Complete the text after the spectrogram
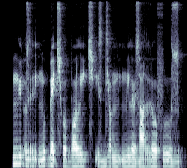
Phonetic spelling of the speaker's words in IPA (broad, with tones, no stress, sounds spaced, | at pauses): ŋ y˥ ɗ o̰˧ z r ḭ˧˩ ŋ͡m u˥ ɓ ɛ˥ t͡ɕʰ o˧˩ b ɔ˧ l i˧ t͡ɕʰ ḭ˧˩ z dʲ ɔ˧ ŋ͡m ḭ˧˩ ŋ͡m i˧ l ɵ˩˧ z ɑ˩˧ r o˥˧ f u˥˧ z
